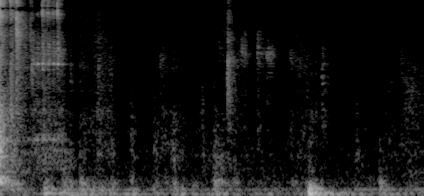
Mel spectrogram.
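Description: Faint handling noises of a small plastic makeup stick: light scattered clicks, with one soft low thump about three seconds in.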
